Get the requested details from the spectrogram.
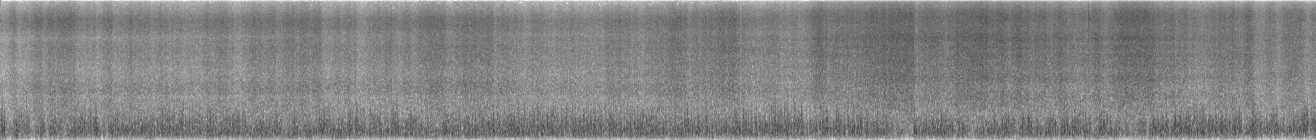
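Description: A mountain stream rushes over rocks.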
